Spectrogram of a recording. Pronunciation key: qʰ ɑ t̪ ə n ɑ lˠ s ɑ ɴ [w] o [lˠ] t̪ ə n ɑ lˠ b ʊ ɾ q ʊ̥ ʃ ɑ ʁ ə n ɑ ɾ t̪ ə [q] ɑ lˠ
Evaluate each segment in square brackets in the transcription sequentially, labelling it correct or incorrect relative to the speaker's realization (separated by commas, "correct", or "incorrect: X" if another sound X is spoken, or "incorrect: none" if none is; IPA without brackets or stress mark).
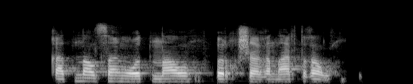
correct, incorrect: none, correct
